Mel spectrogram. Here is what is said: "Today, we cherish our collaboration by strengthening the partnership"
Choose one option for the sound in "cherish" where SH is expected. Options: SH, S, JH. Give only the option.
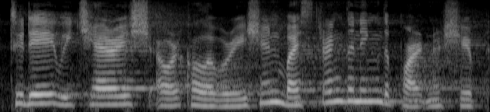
SH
